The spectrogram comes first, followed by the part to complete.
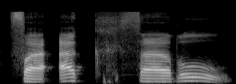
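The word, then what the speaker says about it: فأكثروا: Dibaca dengan tebal maka yang tepat bukan faaksaru tetapi faaksaru ru ru ru ya.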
